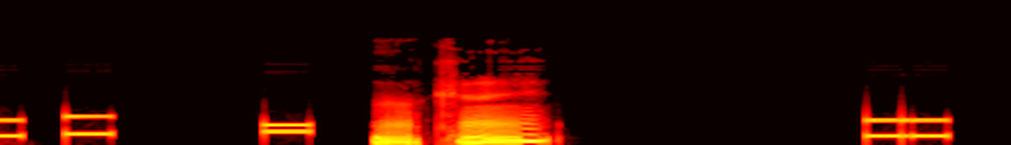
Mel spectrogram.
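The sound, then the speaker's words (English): Short electronic telephone tones beep while a call is being placed, in separate bursts, two near the start, one in the middle and one near the end, with a brief burst of voice between them. “I don't think those tones mean anything to you.”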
